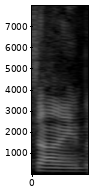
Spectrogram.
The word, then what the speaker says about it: Sen: It's pronounced Sein, but it's written in English, S-E-N.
